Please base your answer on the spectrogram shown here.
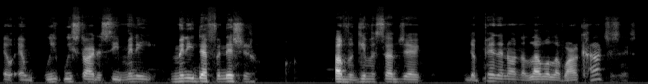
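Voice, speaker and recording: A man hosting a casual livestream lecture, talking loosely to his viewers with lots of restarts and pausing to catch his breath. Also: medium pitch, a bit bright, no room sound, low-quality recording. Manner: loose, repetitive, addresses viewers as y'all. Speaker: livestream host giving a presentation.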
